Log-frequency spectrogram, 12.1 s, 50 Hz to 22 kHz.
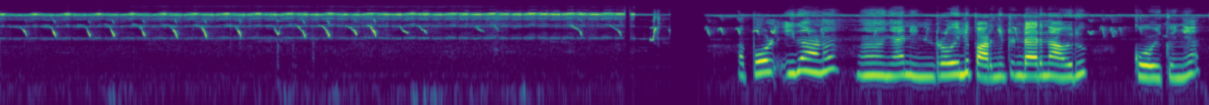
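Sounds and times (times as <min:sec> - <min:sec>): steady high-pitched tone: 0:00.0 - 0:06.5
chick peeping: 0:00.0 - 0:08.2, 0:09.1 - 0:11.9.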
